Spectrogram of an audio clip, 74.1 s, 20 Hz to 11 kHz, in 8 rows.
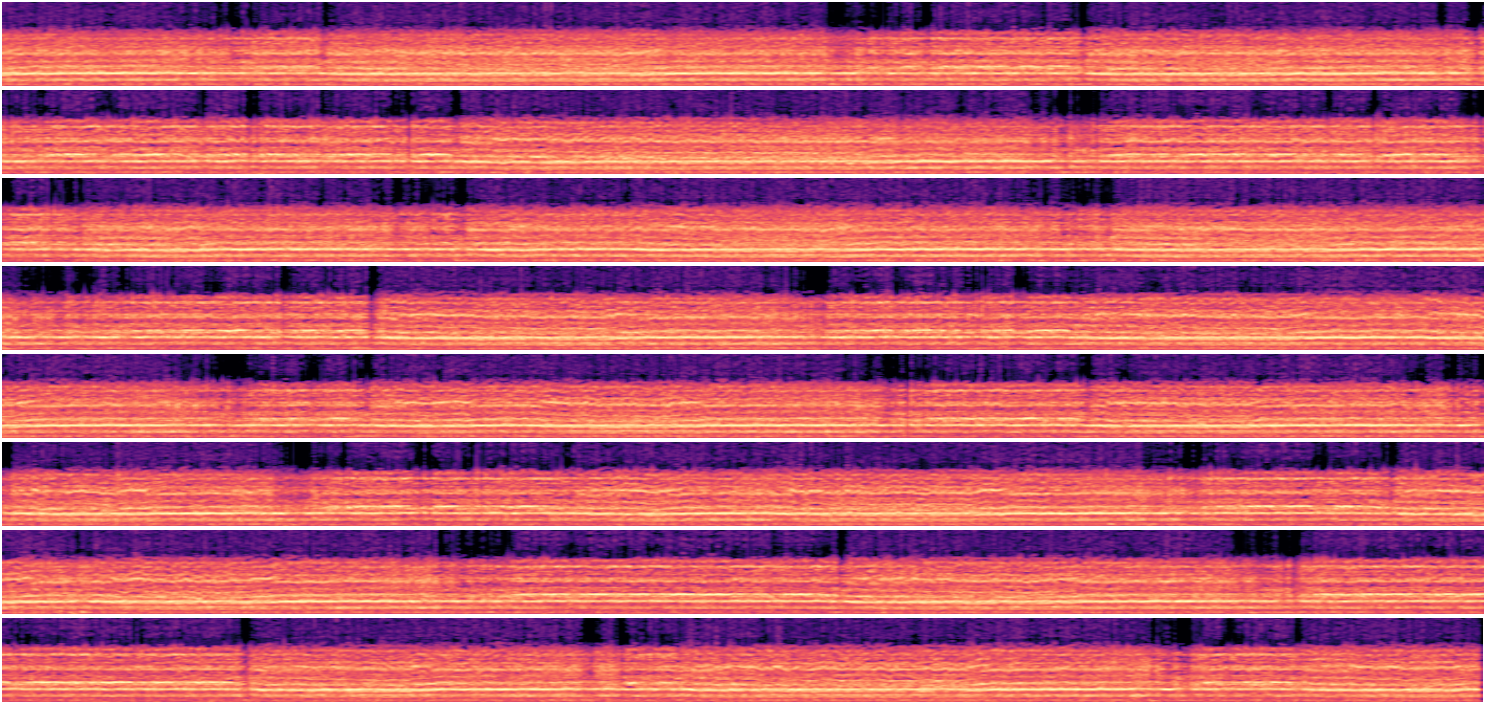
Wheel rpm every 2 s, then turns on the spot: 230, 220, 230, 230, 230, 230, 220, 220, 230, 230, 230, 220, 230, 220, 230, 220, 230, 220, 220, 230, 220, 230, 220, 230, 230, 220, 220, 230, 220, 230, 220, 230, 230, 220, 230, 220, 230.
none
